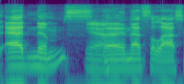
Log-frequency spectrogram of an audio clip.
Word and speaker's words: Adnams: When I first thought, I thought it was Adams. I don't know. It's Adnams.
